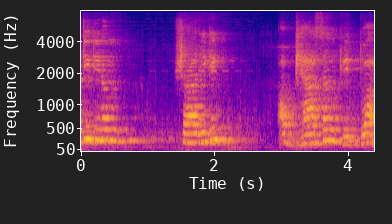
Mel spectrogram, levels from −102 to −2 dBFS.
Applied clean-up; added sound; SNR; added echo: neural separator model SepFormer DNS4.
